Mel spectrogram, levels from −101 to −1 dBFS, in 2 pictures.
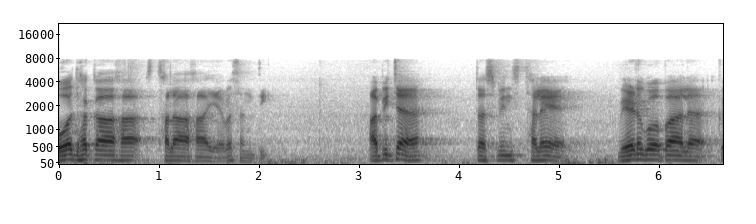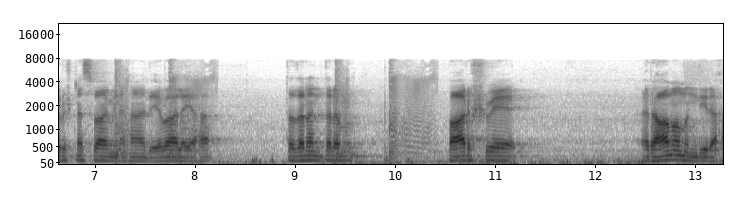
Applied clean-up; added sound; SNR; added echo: none; Fart; 17 dB; none.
